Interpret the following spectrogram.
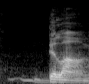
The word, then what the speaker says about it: Balaam: it for since messengers to bail Balaam is actually how it's pronounced issue said behold there's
